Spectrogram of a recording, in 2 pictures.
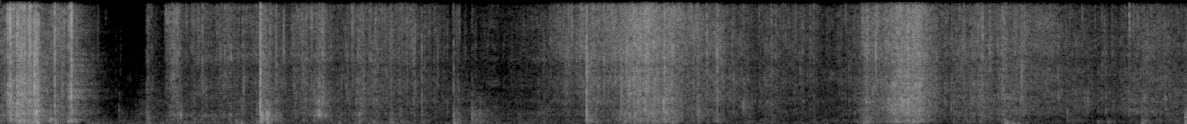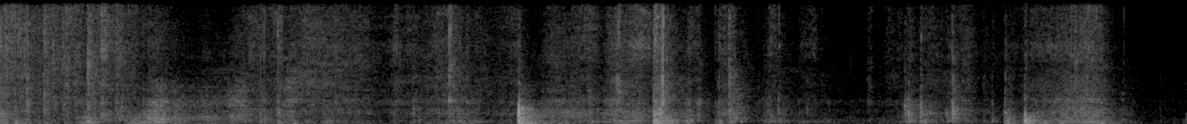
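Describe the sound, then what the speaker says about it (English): Shrink wrap is pulled and ripped off a BT Smart Hub router box, with close crinkling and tearing bursts of plastic film, louder swells interrupted by short quiet gaps. "open up the box by pulling or ripping off the shrink wrapper"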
